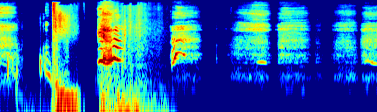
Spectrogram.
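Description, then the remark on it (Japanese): A heavy, strong punch lands with a deep thud, quickly followed by a pained gasping groan and a few ragged, breathy exhales trailing off. “強いパンチ。見えなかった。”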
